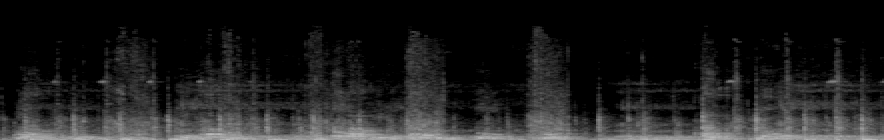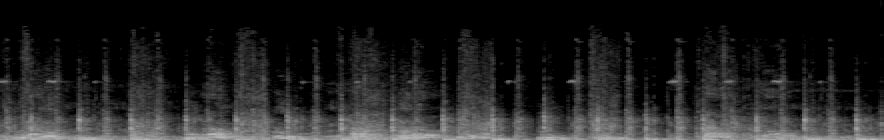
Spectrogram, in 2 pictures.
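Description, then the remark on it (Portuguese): Several agitated dogs bark and snarl at a door in a frenzy, loud, their overlapping barks forming a continuous, chaotic din that never lets up for the whole stretch. “Os cachorros estavam ainda mais agitados.”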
